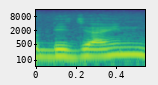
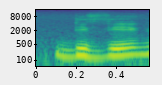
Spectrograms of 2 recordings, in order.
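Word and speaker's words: design: आई जी एन है जी क्या है साइलेंट है हमको डिजाइन बोलना है ना डिगन नहीं बोलना है इसमें रिजाइन बोलना है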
